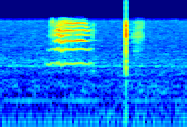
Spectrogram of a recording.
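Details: Pet cat Blue Boy making his weird sound: a short, high, bright meow-like note lasting under half a second, then a single sharp click.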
